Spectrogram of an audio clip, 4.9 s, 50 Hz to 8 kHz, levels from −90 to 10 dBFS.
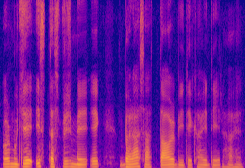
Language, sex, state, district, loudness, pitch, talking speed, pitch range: Hindi, male, Arunachal Pradesh, Lower Dibang Valley, -19 LUFS, 125 Hz, 170 wpm, 115-135 Hz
